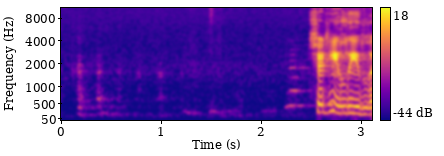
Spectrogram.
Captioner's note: audience laughing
